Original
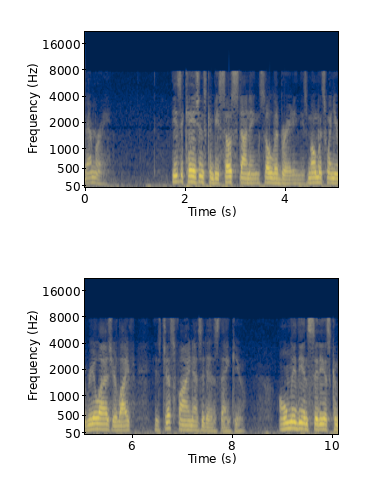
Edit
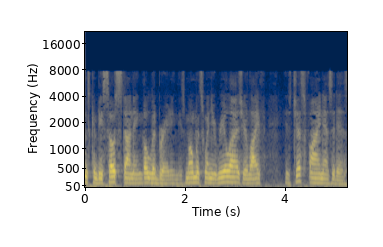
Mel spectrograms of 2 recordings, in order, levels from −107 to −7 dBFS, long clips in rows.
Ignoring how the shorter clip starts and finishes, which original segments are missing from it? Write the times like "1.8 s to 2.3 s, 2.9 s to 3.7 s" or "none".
3.5 s to 3.6 s

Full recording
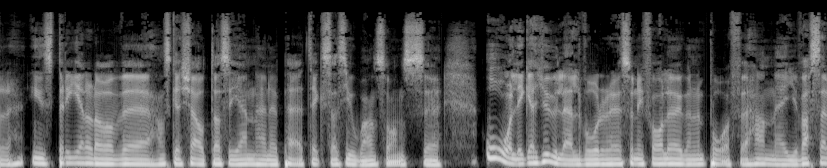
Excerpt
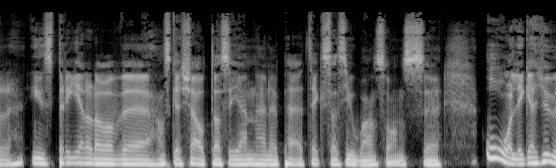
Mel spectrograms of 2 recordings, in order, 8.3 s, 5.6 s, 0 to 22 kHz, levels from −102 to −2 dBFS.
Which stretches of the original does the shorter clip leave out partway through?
none

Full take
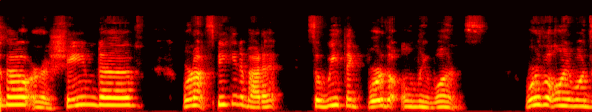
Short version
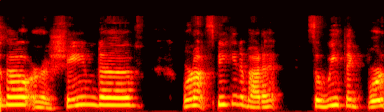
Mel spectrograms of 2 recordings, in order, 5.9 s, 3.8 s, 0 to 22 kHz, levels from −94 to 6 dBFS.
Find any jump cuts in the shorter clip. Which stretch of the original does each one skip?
none

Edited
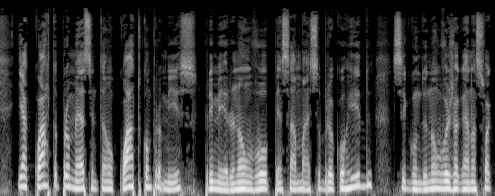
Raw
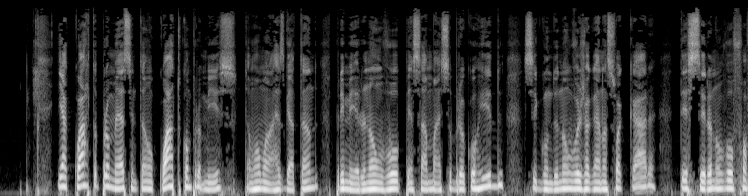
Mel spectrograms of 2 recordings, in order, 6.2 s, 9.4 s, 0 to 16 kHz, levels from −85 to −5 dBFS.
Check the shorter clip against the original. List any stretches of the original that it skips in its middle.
3.0 s to 4.2 s

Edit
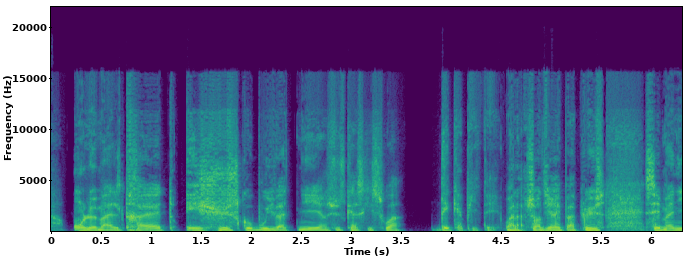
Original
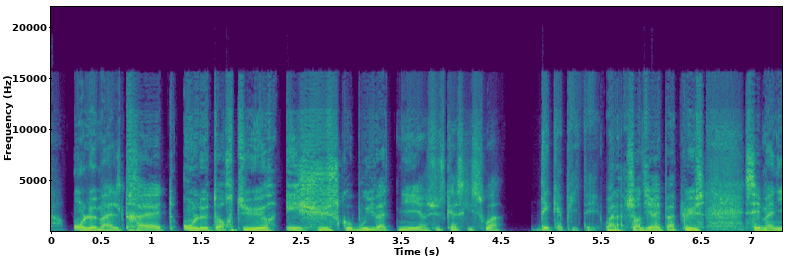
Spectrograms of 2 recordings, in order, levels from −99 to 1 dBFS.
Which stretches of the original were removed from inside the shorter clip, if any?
1.3 s to 2.3 s

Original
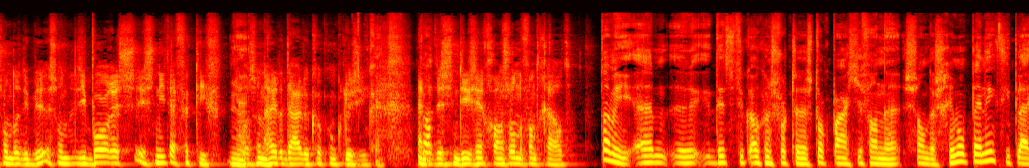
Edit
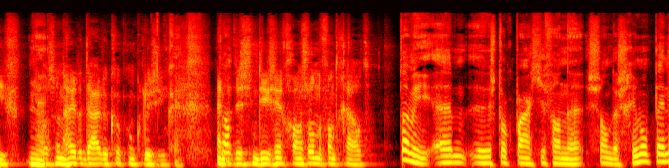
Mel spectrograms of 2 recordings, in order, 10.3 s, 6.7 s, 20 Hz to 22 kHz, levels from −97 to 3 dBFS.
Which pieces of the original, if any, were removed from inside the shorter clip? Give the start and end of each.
6.9 s to 8.1 s

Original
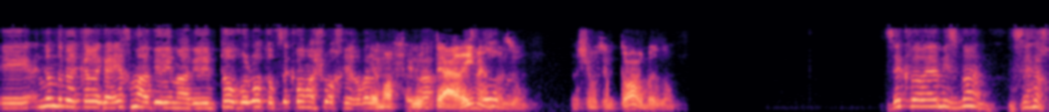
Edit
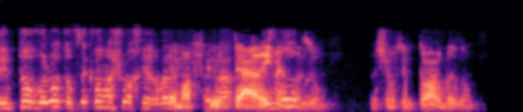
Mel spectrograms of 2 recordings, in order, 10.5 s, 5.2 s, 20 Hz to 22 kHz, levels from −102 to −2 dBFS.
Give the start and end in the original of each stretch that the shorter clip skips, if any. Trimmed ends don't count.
none

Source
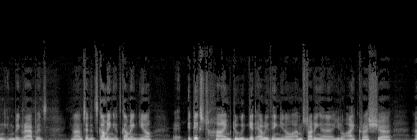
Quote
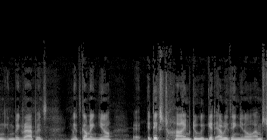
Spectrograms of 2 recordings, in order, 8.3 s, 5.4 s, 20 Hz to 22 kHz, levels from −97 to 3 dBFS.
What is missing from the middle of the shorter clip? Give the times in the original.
1.5 s to 2.3 s

